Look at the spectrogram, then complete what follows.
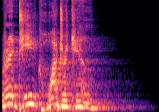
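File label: On Champion Quadra Kill red female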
